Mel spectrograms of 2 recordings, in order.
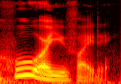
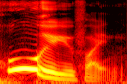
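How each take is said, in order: First: Said in the usual way. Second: WHO blasted loud and stretched; loud, exasperated punch on "who"; exasperated stress on who. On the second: Real, not acted. Demanding an absent boxer's next opponent, exasperated stress on "who".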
